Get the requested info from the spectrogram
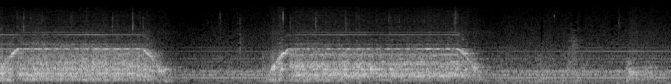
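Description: Stepper motors of a 6040 CNC router jogging the spindle head in two rapid moves. Each is a whine that rises quickly in pitch, holds steady for about a second and a half, then falls away; the second move starts about three seconds in. A steady low hum runs underneath.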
